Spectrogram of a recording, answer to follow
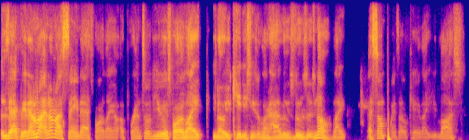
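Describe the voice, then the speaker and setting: A man hosting a casual podcast, emphatic and animated, often repeating words as he talks. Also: fairly low pitch, fairly quick. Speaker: podcast host.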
